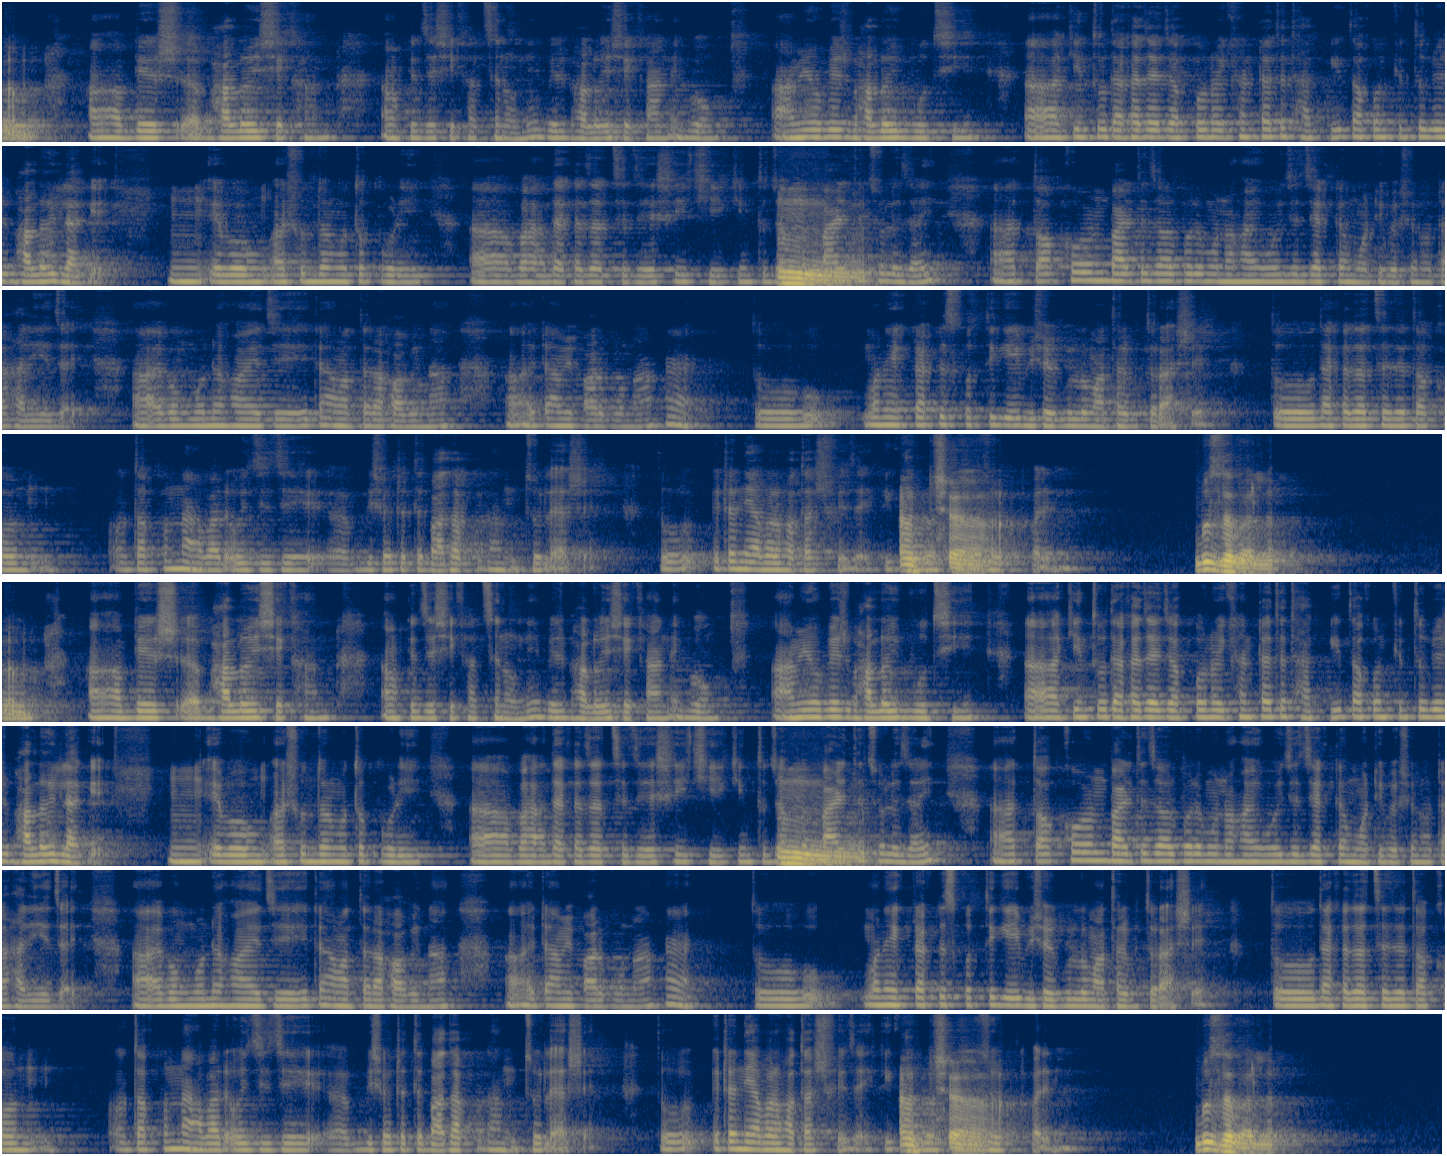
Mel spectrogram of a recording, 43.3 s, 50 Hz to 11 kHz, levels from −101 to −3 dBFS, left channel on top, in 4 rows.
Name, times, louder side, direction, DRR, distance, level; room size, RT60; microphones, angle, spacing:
voice 1, 0.0-7.3 7.7-14.0 14.3-26.8 27.3-30.7 31.2-32.9 33.3-36.8 37.4-40.5, right 2 dB, 60° right, 10 dB, 1.2 m, -39 dB
voice 2, 16.6-17.3 39.2-39.9 41.4-42.0, equal, ahead, 7 dB, 0.9 m, -29 dB
29.0 x 17.5 x 6.0 m, 1.1 s
head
